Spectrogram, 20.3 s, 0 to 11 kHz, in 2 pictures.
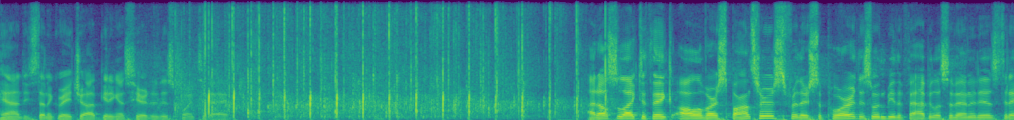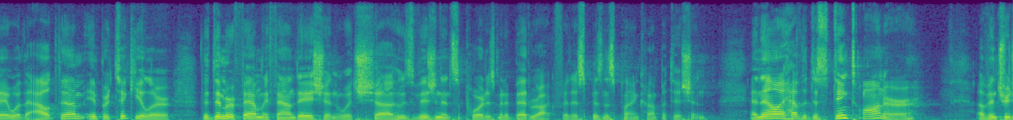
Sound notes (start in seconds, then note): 1.4 applause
